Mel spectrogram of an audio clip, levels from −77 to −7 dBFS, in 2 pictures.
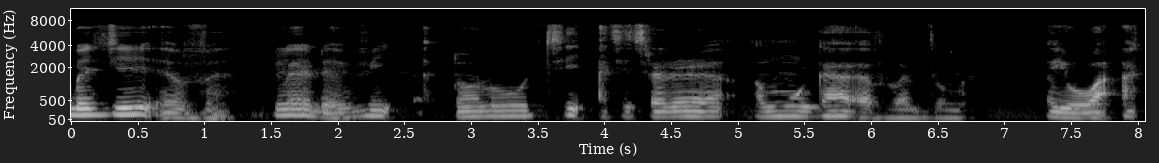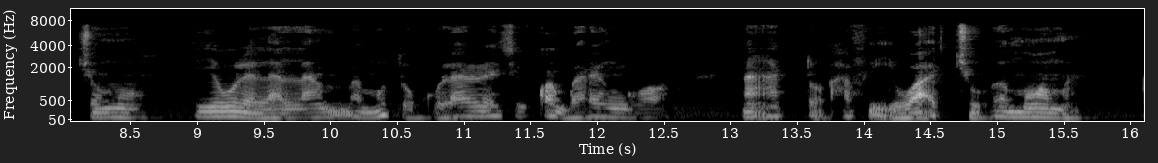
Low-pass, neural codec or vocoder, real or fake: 7.2 kHz; none; real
